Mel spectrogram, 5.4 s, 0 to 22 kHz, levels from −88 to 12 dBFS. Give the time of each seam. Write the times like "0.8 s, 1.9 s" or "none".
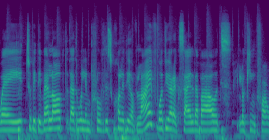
none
